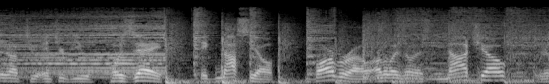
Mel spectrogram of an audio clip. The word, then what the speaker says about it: Barbaro: How do you pronounce it? Barbaro. Yeah. Did I say it right? Barbaro. Okay, Barbaro.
